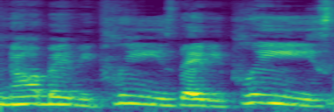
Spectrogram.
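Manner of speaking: mock desperate, loud, frantic pleading yell. Retelling a man begging her not to leave: imitating a man pleading. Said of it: "he gets in my face again and he's yelling".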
